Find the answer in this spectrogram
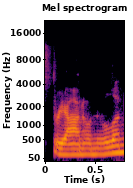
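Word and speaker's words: Brian Ó Nualláin: It's Brian O'Nolan, I think is how it would be pronounced.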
